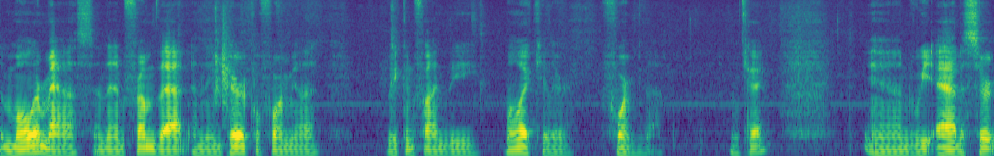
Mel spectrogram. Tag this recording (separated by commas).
Speech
